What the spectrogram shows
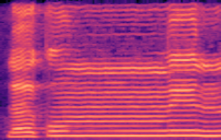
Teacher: میم کے ساتھ میم مل گیا، میم مشدد ہے غنہ ہوگا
